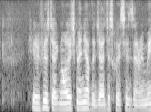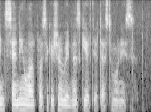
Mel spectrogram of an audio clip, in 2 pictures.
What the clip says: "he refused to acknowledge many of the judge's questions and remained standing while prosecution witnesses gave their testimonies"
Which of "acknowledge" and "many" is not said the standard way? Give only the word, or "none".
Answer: none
